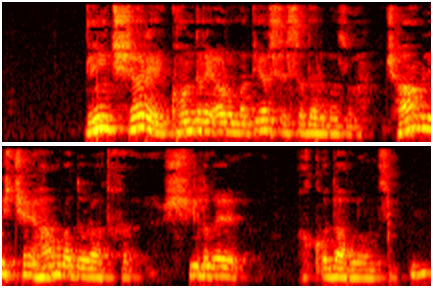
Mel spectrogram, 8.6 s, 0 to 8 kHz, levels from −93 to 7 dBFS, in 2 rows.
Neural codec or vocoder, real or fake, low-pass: none; real; 7.2 kHz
